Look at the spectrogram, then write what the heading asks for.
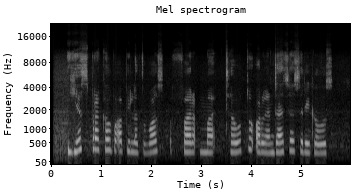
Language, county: Lithuanian, Kaunas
